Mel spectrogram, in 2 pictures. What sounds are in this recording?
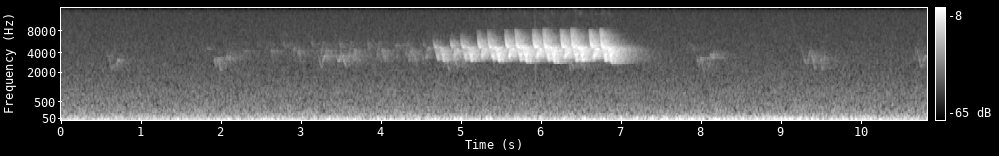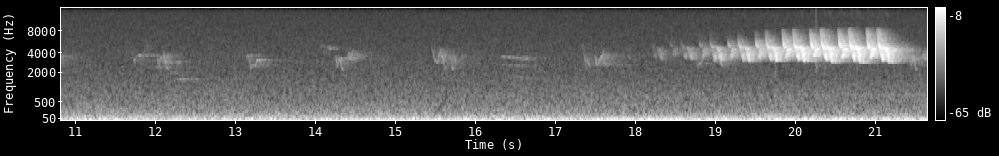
Red-eyed Vireo, Ovenbird, Wood Thrush, Blue Jay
